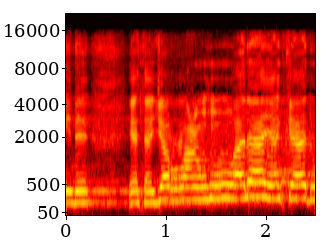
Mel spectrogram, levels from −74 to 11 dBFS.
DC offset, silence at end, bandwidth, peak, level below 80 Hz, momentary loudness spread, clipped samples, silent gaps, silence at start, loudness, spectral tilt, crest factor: under 0.1%; 0 s; 16.5 kHz; 0 dBFS; -68 dBFS; 7 LU; under 0.1%; none; 0 s; -17 LUFS; -3 dB/octave; 18 dB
